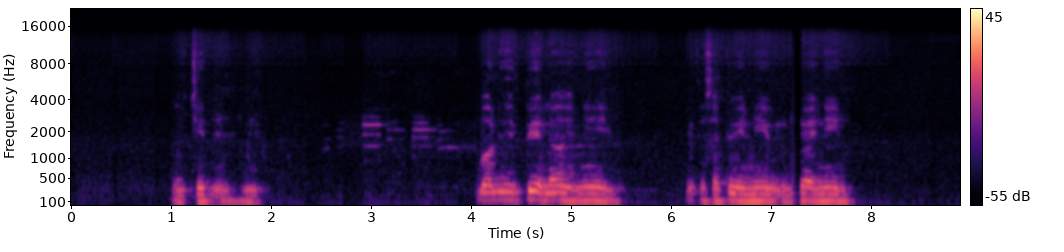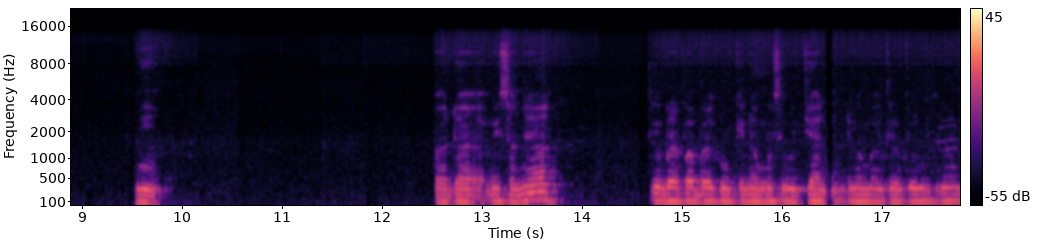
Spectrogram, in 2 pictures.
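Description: A young man speaks calmly through an online call, in bursts with pauses.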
